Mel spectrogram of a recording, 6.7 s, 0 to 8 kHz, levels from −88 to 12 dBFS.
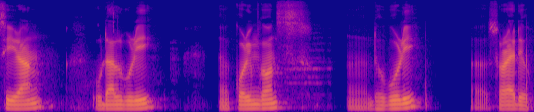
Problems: none marked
